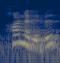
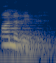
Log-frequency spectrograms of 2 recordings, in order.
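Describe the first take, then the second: First: The word begins with an audible h sound. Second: The word begins with a vowel, h silent. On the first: The speaker calls it wrong. "I cannot say honorable" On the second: The speaker calls it right. "I say honorable"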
